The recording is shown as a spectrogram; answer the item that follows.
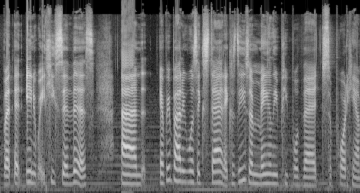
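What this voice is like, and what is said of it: Southern American accent. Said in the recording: “I'm a southern accent there.”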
